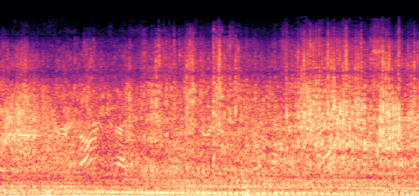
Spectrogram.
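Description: Piston engine of a World War II-era propeller plane droning as it flies past, with its pitch shifting about halfway through.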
